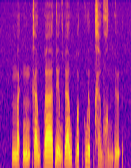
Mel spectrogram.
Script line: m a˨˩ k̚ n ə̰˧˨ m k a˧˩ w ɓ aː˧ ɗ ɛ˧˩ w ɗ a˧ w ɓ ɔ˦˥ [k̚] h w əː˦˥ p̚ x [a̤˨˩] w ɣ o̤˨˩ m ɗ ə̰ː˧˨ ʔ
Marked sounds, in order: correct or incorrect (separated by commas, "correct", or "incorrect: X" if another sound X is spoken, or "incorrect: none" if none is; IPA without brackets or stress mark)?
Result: incorrect: t̚, correct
